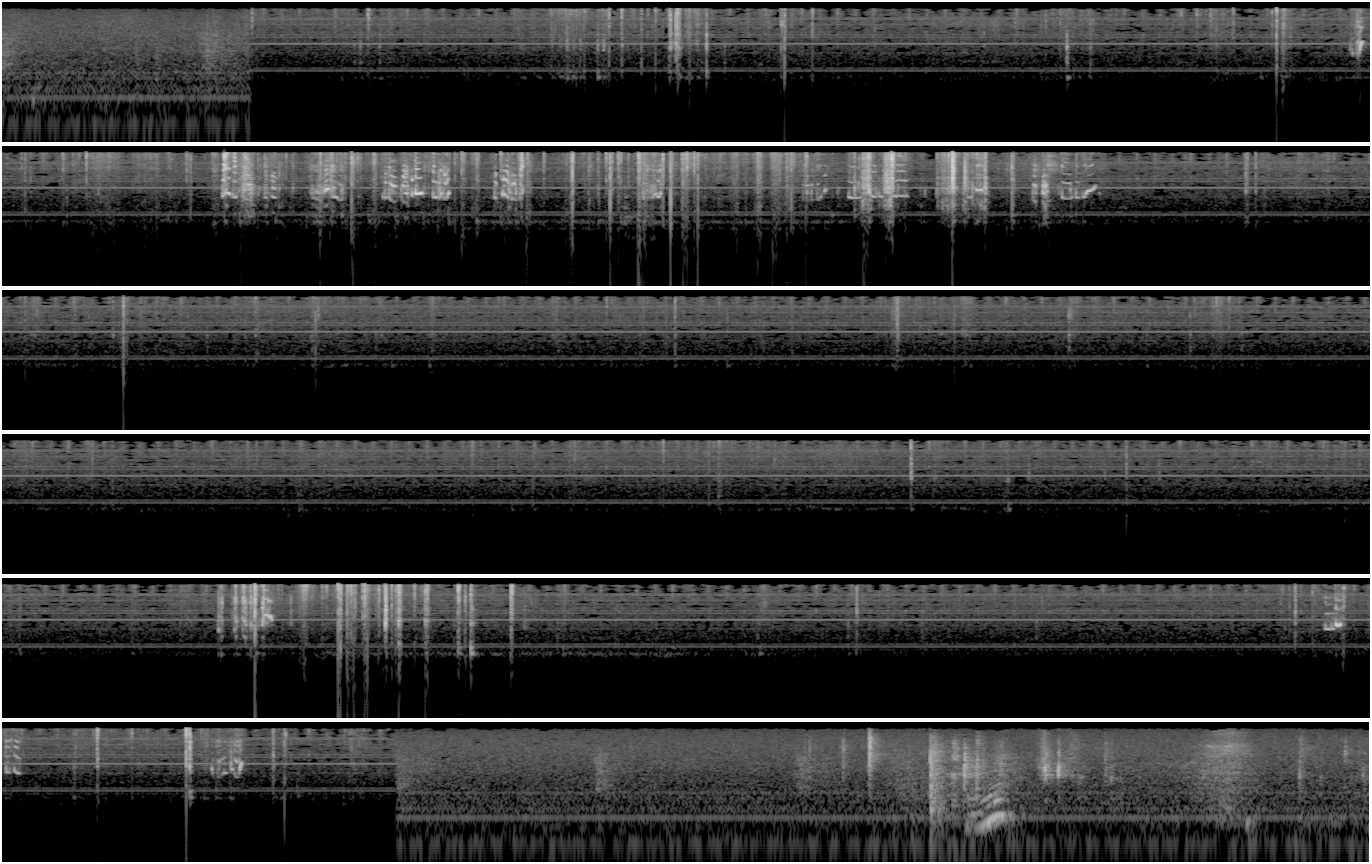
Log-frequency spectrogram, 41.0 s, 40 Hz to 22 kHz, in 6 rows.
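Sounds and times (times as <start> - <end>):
plastic bag crinkling and rattling: 6.7 - 12.3.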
